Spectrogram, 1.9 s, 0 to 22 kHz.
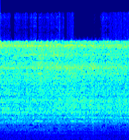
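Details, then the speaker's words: SodaStream CO2 cylinder, freezer-chilled, on the fill adapter: steady thin high hiss of gas escaping at the fitting; owner suspects the O-rings are poorly seated and rotates the cylinder. "See, I can hear a leak. I don't like that one. So I'm gonna rotate a little bit. Maybe my O-rings are low on seated, who knows?"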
